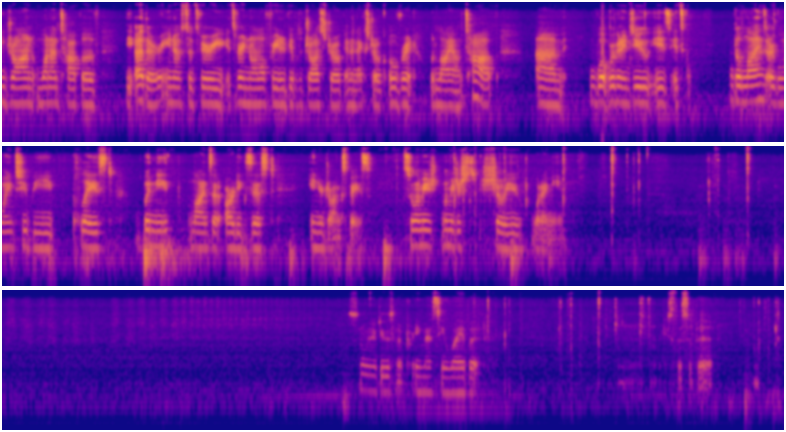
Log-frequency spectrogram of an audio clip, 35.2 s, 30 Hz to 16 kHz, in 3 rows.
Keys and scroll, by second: 9.5 alt+v, 18.7 super+=, 35.0 super+z.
